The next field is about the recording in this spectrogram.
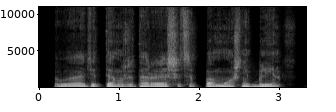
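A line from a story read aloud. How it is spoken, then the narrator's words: Grumbling. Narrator (Russian): проворчал Гончаров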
